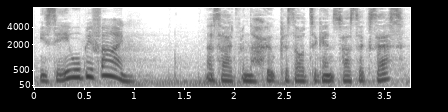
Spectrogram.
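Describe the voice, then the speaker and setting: A woman's voice: lowish voice, expressive, brisk, gravelly, over loud music. A woman playing an easygoing adventurer in a game cutscene, casual, dry and teasing. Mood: breezy. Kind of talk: video game cutscene acting.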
